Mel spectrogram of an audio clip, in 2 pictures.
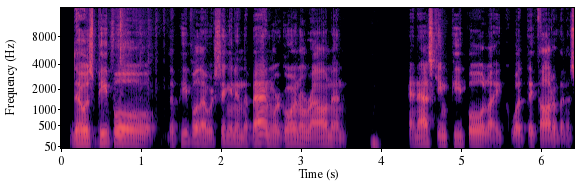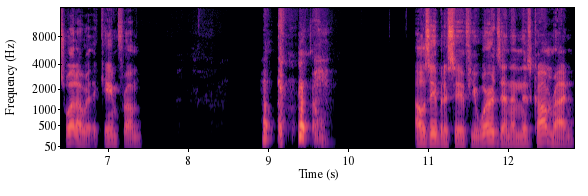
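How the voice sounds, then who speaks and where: Feeling under the weather, a livestream host with a mid-range male voice talks earnestly and works up to emphatic points in casual stream chatter. There's no room sound.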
